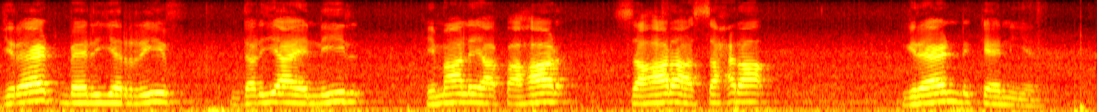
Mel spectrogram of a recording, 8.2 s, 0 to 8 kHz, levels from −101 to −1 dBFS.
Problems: constant background noise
